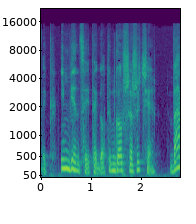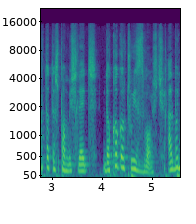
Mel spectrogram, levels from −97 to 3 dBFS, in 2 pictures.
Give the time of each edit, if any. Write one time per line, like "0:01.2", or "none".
none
